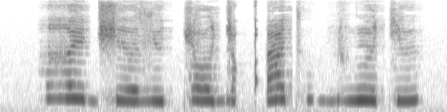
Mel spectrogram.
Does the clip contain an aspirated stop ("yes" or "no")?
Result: yes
